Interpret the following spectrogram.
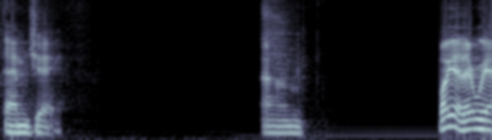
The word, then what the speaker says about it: R?MJ: mj except it's pronounced the r question mark silent it's pronounced mj um oh yeah there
